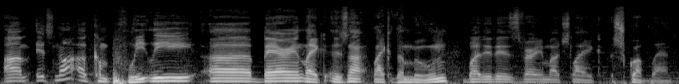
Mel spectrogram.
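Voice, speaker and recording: A man acting as game master, narrating scenes in a loose, rambling way and laughing often, with soft music in the background. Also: mid-range voice, measured pace. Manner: giggly, loose, rambling descriptions.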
